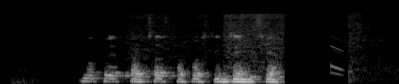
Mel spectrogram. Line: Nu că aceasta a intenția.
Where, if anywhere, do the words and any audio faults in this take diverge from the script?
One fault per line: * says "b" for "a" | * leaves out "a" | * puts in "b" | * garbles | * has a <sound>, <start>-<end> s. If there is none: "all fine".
* puts in "cred"
* puts in "fost"
* has a chirp, 3.3-3.5 s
